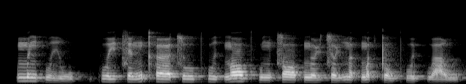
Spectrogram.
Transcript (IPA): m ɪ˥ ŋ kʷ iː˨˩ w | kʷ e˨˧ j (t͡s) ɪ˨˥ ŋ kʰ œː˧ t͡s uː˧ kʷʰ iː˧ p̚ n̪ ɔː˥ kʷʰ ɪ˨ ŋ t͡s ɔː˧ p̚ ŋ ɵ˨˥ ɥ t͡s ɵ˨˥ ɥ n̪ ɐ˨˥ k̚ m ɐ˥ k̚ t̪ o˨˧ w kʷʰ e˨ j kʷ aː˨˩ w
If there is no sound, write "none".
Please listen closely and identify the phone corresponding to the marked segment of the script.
t͡s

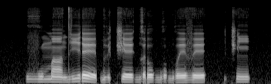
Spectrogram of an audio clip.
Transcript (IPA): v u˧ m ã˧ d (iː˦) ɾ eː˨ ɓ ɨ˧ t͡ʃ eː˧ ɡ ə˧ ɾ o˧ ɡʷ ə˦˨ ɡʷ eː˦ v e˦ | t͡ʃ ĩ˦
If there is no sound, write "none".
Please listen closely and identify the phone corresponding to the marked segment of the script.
iː˦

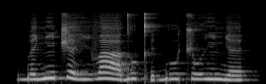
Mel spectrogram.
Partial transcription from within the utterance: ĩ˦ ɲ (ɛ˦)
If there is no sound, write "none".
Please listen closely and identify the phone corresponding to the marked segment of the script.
ɛ˦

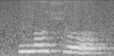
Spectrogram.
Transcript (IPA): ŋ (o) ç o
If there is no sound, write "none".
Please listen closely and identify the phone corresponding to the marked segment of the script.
o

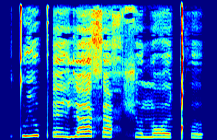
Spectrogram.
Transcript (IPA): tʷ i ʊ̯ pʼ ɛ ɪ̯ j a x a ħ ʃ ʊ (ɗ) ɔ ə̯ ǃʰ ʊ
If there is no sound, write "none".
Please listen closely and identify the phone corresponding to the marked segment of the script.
n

